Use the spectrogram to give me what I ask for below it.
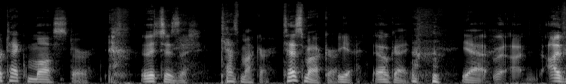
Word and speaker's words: Tessmacher: He and Eve Tech Master or Tech Master? Which is it? Tessmacher. Tessmacher. Yeah. Okay. Yeah. I've heard it pronounced one way.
